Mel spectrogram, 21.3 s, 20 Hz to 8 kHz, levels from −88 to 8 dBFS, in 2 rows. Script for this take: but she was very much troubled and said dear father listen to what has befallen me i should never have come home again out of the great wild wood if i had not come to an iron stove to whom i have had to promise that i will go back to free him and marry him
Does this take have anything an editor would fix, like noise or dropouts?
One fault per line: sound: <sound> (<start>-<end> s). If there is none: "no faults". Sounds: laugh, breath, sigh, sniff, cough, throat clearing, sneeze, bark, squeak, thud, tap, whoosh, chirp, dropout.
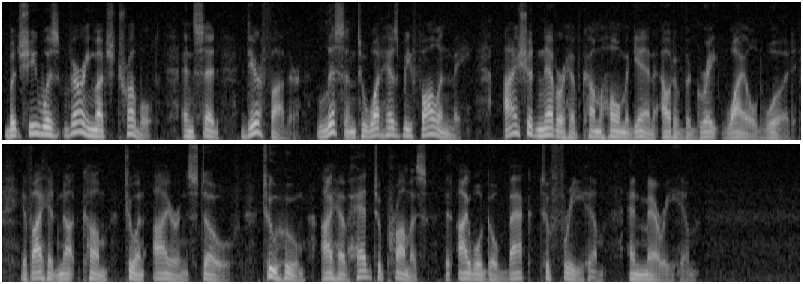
no faults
